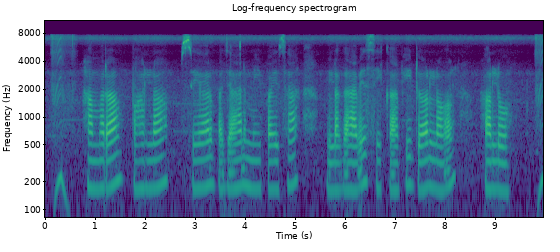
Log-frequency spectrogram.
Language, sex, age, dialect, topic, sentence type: Magahi, female, 60-100, Central/Standard, banking, statement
